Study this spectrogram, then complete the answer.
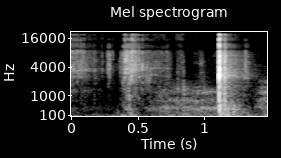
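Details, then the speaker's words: K24 clutch release (throw) bearing, removed and spun by hand, is far too easy to spin and gives a dry gritty hiss and scraping rasp; bearing destroyed, metal-on-metal, cutting into the pressure plate; car had hard shift/grind. "but this bearing is shot so not too sure what kind of a bearing this is but you can hear it it should not be this easy to spin by hand first off second off you should not be able to hear"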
